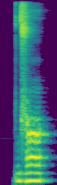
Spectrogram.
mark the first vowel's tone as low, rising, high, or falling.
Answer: low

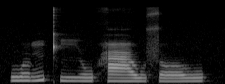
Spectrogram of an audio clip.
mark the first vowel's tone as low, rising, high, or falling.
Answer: rising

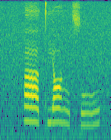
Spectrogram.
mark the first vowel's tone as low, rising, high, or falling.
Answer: falling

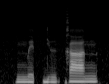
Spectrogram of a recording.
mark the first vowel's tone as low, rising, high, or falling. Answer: low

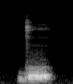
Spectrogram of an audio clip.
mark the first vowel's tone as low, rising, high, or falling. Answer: low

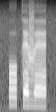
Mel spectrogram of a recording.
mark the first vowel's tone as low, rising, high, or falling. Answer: high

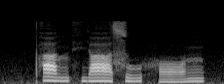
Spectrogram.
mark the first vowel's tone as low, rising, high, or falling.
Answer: falling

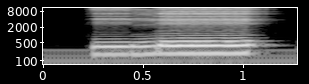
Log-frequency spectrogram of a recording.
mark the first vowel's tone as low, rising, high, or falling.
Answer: low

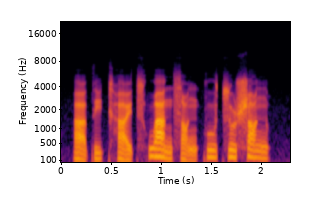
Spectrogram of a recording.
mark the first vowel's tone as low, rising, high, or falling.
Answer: low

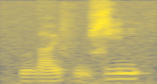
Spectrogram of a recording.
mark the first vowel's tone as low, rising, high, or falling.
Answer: rising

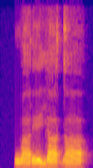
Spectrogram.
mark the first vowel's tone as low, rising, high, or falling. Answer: low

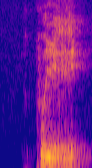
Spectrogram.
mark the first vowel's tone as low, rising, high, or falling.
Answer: low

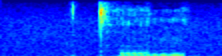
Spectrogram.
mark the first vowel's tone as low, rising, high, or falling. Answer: rising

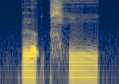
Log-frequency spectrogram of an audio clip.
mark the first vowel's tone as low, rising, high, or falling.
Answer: high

